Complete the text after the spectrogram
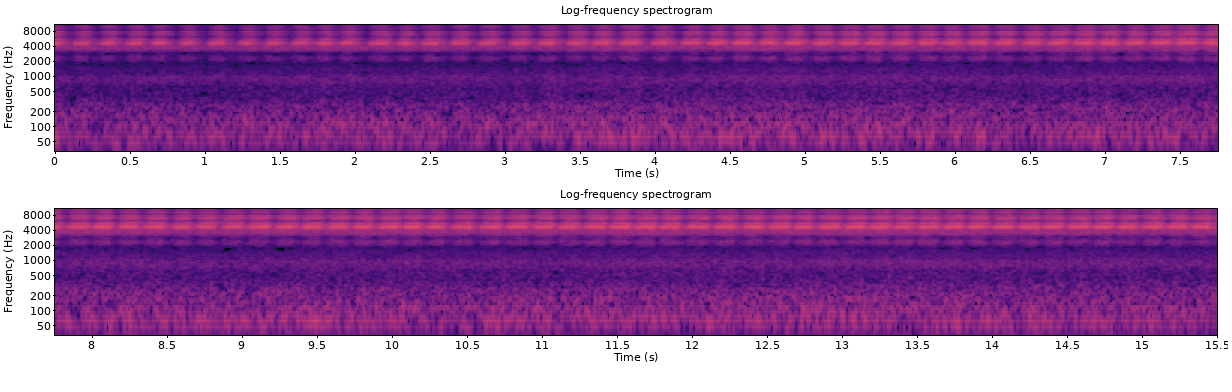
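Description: Cicadas keep up a steady, high, shimmering buzz that never breaks, over a low background rumble.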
